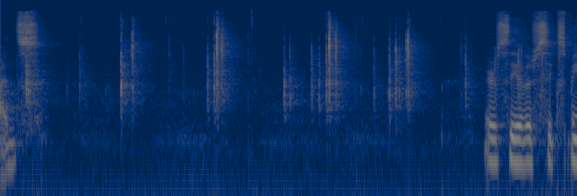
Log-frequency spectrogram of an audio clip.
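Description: Plastic tiles click and clack against each other.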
